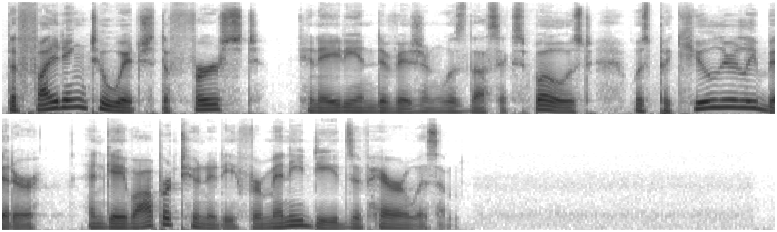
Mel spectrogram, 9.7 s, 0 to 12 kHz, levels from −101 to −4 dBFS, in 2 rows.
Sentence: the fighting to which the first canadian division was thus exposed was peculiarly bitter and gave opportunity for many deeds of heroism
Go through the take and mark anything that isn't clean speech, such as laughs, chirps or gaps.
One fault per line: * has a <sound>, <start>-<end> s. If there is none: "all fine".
all fine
